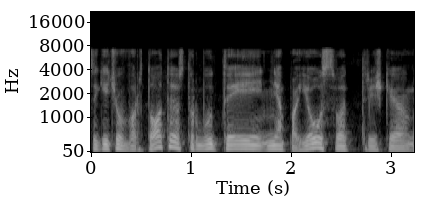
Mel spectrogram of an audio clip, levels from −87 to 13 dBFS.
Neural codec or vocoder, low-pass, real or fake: none; 7.2 kHz; real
